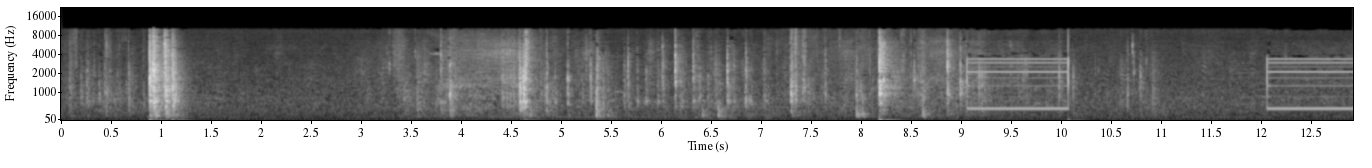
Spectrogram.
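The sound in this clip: A telephone rings with two steady electronic tone bursts, each about a second long, after a few scattered knocks and clatters.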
